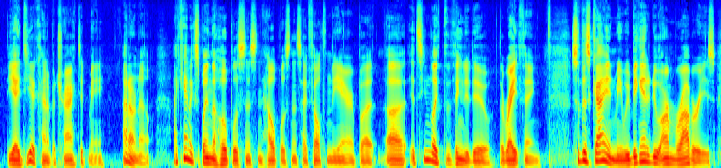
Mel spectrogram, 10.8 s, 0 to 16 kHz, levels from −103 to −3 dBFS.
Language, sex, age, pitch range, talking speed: English, male, 30-49, 85-110 Hz, 245 wpm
